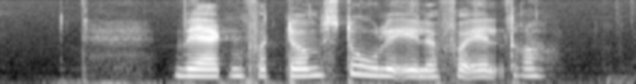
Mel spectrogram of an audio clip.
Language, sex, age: Danish, female, 28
